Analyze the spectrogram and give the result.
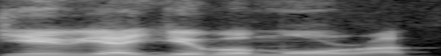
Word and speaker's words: Yuya Uemura: I keep saying that wrong. It's Yuya Uemura versus the incredibly versatile and partner to, of course, Courtney Rush, Andrew Everett.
